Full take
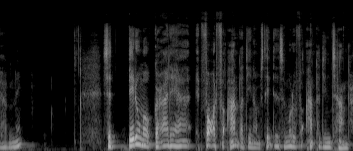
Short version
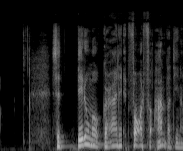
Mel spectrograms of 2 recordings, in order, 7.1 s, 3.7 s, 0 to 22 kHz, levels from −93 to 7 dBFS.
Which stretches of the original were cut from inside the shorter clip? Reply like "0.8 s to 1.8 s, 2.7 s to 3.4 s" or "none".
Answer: 3.5 s to 3.9 s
